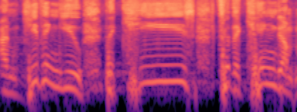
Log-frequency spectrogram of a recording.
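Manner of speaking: fervent preacher voice; preaching build. Acted. Preaching Jesus's words.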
